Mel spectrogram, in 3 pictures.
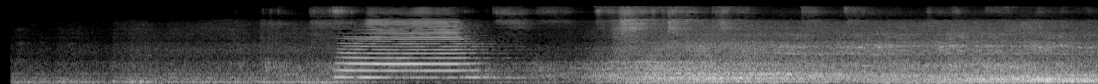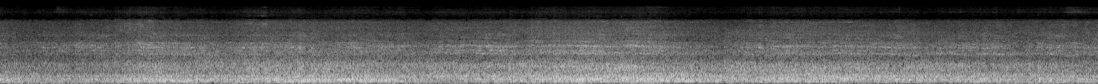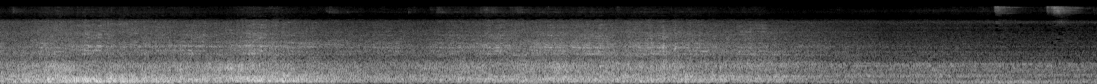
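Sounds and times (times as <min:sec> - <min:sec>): train rumbling past: 0:00.1 - 0:32.9
locomotive horn blast: 0:03.3 - 0:05.3.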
